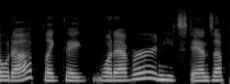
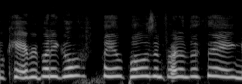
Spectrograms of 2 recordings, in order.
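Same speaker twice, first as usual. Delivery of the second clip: mock teary speech while crying, pitched up; 11 semitones higher, 3 dB louder than usual. Retelling asking everyone to pose for a picture: imitating own crying speech. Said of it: "and I'm taking your picture, and I'm crying".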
